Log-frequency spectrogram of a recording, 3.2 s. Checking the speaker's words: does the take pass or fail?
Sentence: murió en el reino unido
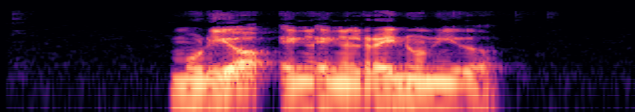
fail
